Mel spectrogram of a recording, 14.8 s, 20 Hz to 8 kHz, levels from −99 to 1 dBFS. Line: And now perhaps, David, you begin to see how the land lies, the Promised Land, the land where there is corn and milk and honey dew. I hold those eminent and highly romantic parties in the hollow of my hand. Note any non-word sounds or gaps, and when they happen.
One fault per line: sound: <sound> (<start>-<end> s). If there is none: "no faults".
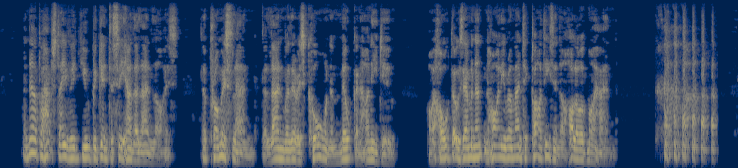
sound: laugh (13.1-14.4 s)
